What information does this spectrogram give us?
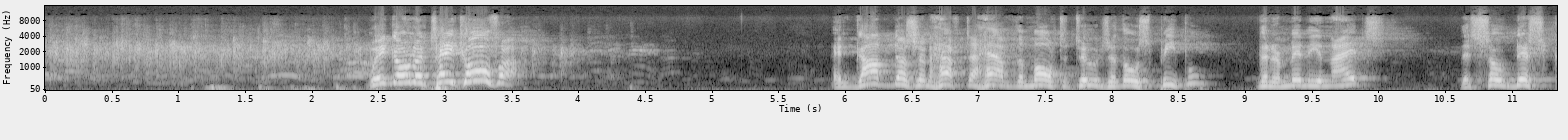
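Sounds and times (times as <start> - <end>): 
audience clapping hands: 0.0 - 4.6
speech: 2.4 - 3.6, 5.9 - 11.3.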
